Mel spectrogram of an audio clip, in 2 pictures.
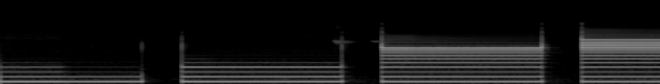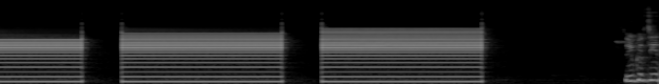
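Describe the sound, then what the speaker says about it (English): Six steady synthesized tones on one pitch, each a couple of seconds long and separated by short silences, gaining harmonics from pure to bright, buzzy and rough, loud and alone until a brief sound at the end. "the sound becomes crappy or rough as you extend the number of harmonics in the sound"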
